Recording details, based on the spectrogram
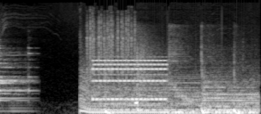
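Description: An electronic phone ringtone plays in a video game while placing a call to Mr. Sato, a steady warbling ring with harmonic tones sounding loud and continuous after a brief silence.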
